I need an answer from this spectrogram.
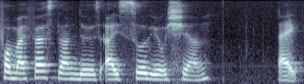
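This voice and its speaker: A woman with a French accent speaks at a moderate pace. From Burkina Faso. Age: 20s. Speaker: native-speaker English lecturer. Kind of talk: lecture. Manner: halting.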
